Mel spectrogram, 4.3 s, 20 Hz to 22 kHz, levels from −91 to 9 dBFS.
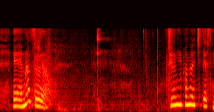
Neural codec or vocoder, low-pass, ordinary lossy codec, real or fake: codec, 16 kHz, 2 kbps, FreqCodec, smaller model; none; none; fake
